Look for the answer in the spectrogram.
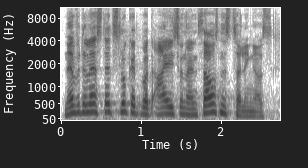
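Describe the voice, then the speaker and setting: A man from Germany gives a talk at a conference, his voice a touch higher than most men's. He speaks in a relaxed, conversational way, full of ums and restarts. His voice rings with the long reverb of a large hall. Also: rapid-fire. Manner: conversational, fillers, occasional non-native phrasing.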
